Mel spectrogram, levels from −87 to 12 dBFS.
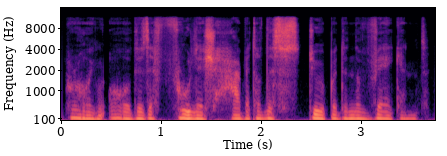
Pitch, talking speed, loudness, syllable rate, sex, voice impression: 105 Hz, 190 wpm, -18 LUFS, 4.7 syllables/s, female, slightly feminine, very gender-neutral, very middle-aged, slightly old, slightly thin, slightly relaxed, slightly dark, very soft, clear, fluent, very intellectual, very sincere, very calm, mature, friendly, very reassuring, elegant, slightly sweet, kind, slightly modest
